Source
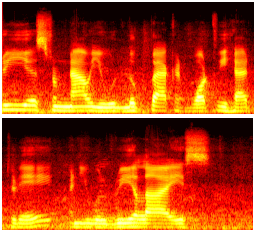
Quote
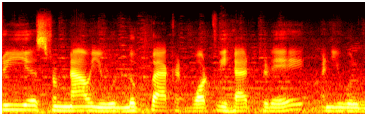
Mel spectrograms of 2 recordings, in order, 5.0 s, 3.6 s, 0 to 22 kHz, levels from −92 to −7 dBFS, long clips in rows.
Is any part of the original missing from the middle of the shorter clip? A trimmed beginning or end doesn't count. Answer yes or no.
no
